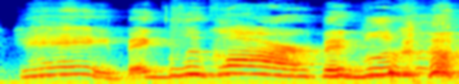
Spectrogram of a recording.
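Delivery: slow, high, loud singsong tease; teasing husband. Retold or imitated. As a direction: drag it out, mocking her about the crash. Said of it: "Ian will still to this day be like".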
